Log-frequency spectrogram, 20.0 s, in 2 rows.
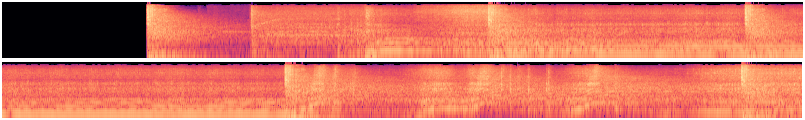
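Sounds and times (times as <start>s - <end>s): sharp loud hit: 1.8s - 3.4s, 4.6s - 7.5s, 9.2s - 10.3s, 13.5s - 15.0s, 18.9s - 20.0s
car engine revving: 3.1s - 20.0s
car engine running: 3.1s - 20.0s.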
